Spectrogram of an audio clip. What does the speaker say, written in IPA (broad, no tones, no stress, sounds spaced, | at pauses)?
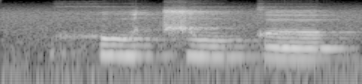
h u t͡ʃ u k ɵ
